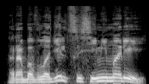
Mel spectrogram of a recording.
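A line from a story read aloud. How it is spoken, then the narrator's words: Loud screen broadcast. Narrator (Russian): кричал экран размером со стену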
